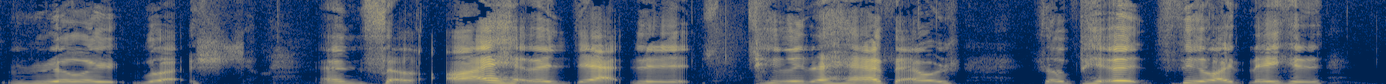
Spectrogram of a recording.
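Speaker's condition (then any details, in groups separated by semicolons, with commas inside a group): Mild cerebral palsy; mild cerebral palsy affecting speech; hard to understand initially, listeners must listen closely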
